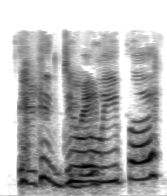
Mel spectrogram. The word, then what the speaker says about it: Dua Lipa: And the last one is Levitating by Lua Lipi Lipa. – Dua Lipa. – This is so weird. But anyways, yeah. Dua Lipa. Yeah, Lua Deep Lipa. Lua Lipa. Dua Lipa. Am I saying that right? I don't know. Yes, ma'am. Dua Lipa.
